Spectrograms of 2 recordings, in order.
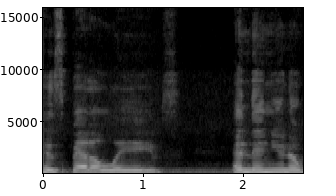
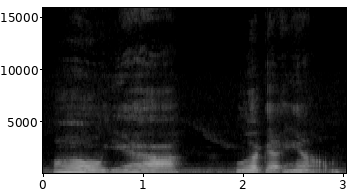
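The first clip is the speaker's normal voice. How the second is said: usual speaking voice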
